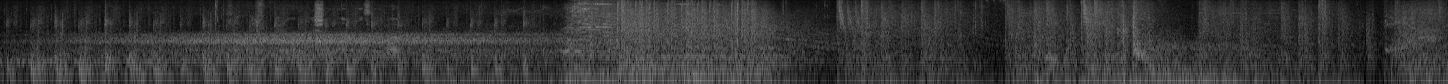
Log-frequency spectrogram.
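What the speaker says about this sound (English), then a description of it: "Assault rifle." Assault rifle fire in the Mass Effect video game crackles in rapid bursts, with dense sustained volleys and short pauses between them, loud and close over a rumbling game soundscape.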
